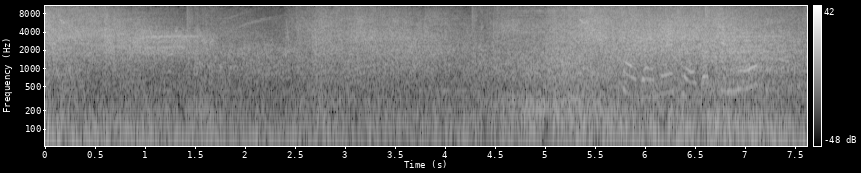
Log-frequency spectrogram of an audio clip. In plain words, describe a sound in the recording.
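Robot thrusters rumble and whoosh.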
